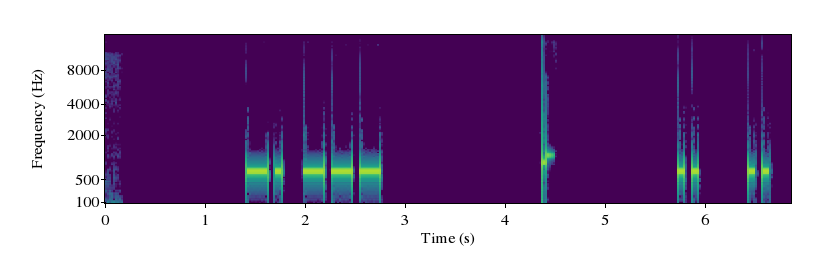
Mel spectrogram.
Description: Morse code, heard as a keyed tone, about 17 wpm, 700 Hz. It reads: NO I I
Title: Top 100 Words Repeated 17wpm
